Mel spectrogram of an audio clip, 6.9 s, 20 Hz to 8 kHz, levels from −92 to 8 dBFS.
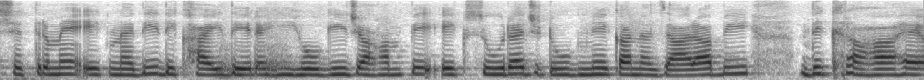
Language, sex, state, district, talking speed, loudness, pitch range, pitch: Hindi, female, Rajasthan, Nagaur, 165 wpm, -15 LUFS, 225-245 Hz, 230 Hz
